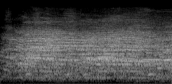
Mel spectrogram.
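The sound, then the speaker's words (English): A group of fourth-grade children shout and cheer together in a sustained, noisy burst, their voices imitating ducks cheering for other ducks playing soccer, loud for under two seconds. “Do you even know how to make the sound of ducks cheering for other ducks playing soccer?”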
